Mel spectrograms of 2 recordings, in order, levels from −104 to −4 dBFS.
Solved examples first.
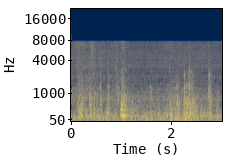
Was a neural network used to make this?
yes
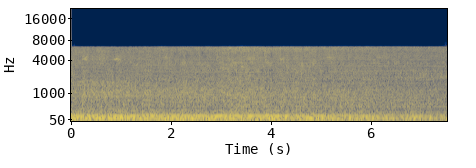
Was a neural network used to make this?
yes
